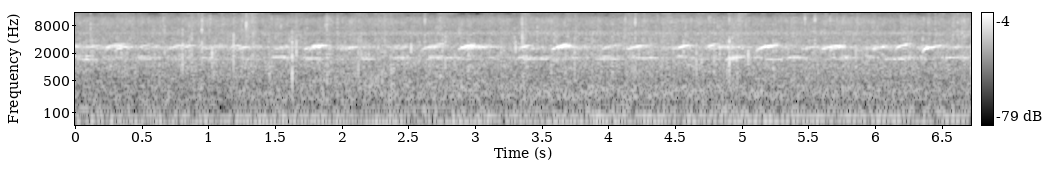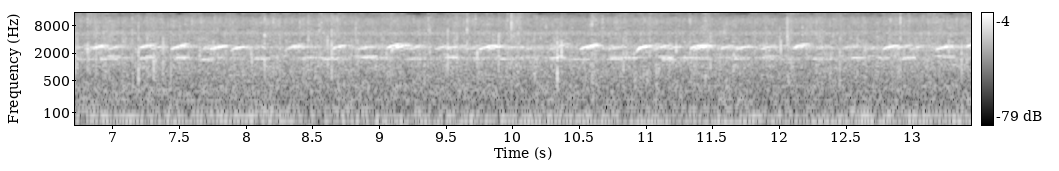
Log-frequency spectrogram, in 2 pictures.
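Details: Coqui frogs calling in a tropical rain shower on the Big Island of Hawaii: a dense chorus of short, rising whistled chirps from many overlapping frogs. Steady rain hiss and scattered drips run underneath.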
